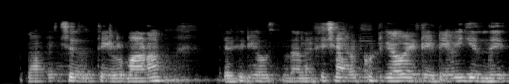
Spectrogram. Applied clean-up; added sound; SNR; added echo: neural mask model DeepFilterNet 3.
